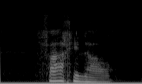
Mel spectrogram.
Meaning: vaginal (of the vagina)
- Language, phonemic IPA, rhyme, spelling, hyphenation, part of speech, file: Dutch, /vaːɣiˈnaːl/, -aːl, vaginaal, va‧gi‧naal, adjective, Nl-vaginaal.ogg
